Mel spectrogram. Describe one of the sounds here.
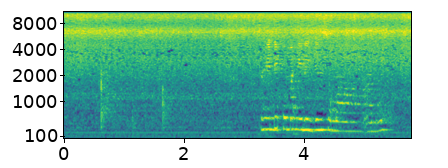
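Ground meat sizzles in a frying pan.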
